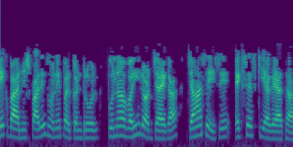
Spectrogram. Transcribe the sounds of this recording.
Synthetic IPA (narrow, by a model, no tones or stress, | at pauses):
eːkbaːɾnɪʃpaːd̪ɪt̪ɦoːnepɐɾkɐ̃ɳʈɾoːlpʊnəʋɐɦilɔːʈ̚d͡ʒaːeːɡa | d͡ʒɐɦãseɪseɛksɛskijaɡɐjat̪ʰaː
